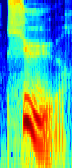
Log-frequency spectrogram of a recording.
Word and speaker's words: sûr: Sûr. Sûr. Okay, even if you get this accent circonflexe, you don't pronounce it, so you get the same pronunciation, sûr and sûr.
